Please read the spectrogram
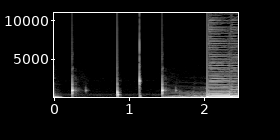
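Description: Sparse electronic percussion in a background music track: short plop-like blips and clicks at uneven spacing, some with a brief pitched ring. A faint low sound comes in near the end.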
